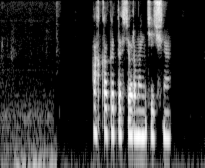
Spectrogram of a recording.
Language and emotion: Russian, neutral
